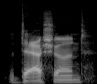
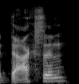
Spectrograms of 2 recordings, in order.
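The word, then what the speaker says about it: dachshund: that was a hint they're the same word they're just pronounced German or not spelled the way you would expect it to be pronounced I wasn't correcting him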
